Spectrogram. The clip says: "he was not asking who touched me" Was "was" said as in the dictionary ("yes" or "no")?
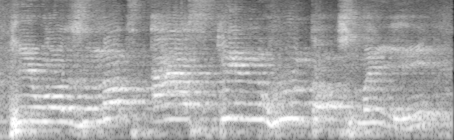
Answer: yes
